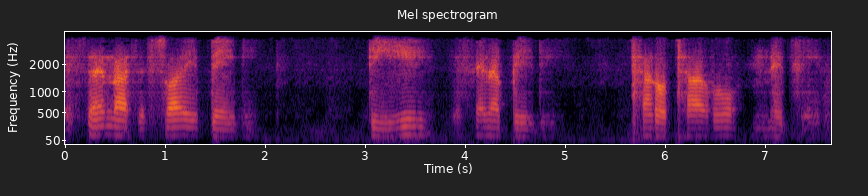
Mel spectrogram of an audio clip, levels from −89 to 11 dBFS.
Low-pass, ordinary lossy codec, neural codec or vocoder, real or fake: 3.6 kHz; MP3, 32 kbps; codec, 16 kHz, 1.1 kbps, Voila-Tokenizer; fake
